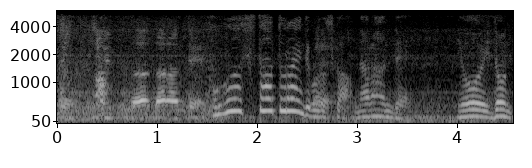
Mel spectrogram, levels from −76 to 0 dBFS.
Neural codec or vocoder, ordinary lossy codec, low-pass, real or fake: none; Opus, 24 kbps; 5.4 kHz; real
